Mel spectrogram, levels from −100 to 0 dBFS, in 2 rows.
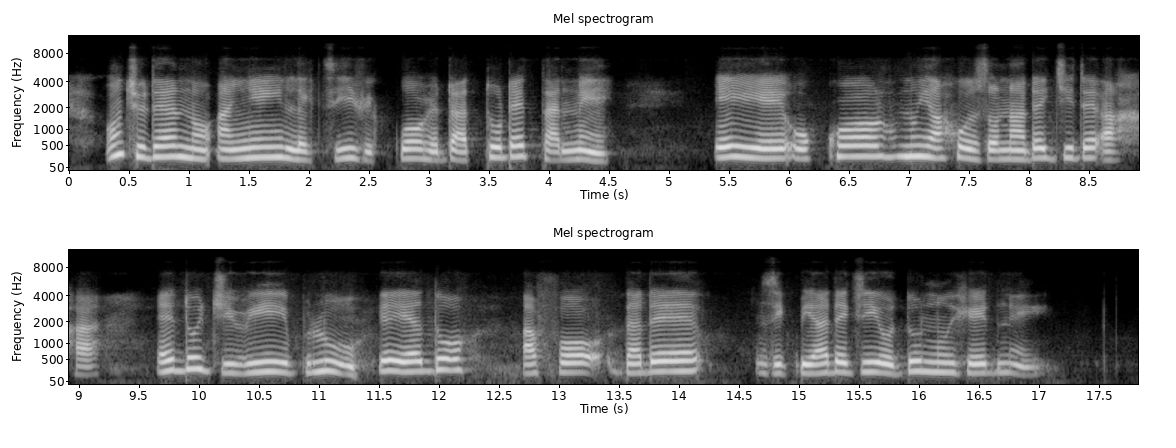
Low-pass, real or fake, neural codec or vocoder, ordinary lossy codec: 7.2 kHz; fake; codec, 16 kHz, 2 kbps, X-Codec, WavLM features, trained on Multilingual LibriSpeech; Opus, 24 kbps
